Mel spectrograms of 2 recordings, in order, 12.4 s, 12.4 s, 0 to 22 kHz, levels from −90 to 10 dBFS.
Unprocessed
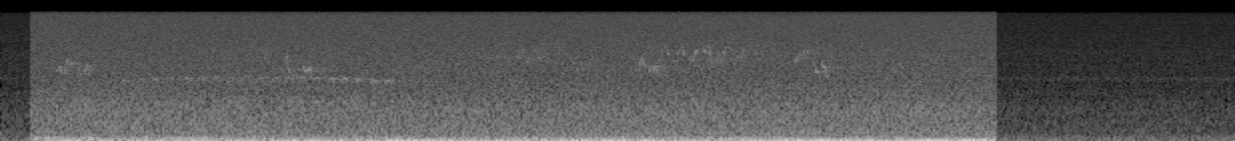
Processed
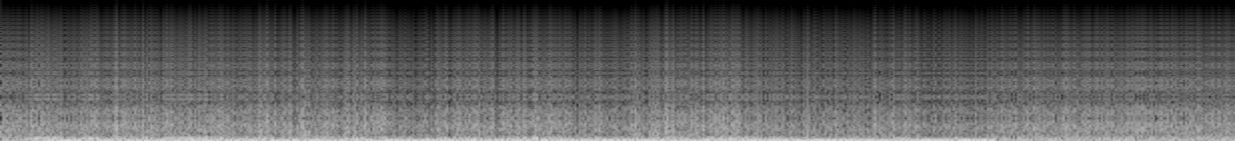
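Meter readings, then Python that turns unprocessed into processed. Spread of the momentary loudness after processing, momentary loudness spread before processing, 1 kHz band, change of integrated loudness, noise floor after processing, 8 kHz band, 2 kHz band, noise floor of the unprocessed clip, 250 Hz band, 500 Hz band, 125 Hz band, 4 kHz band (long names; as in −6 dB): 4 LU, 19 LU, +7.5 dB, +7.5 dB, −20 dBFS, −4.0 dB, +6.0 dB, −46 dBFS, +10.5 dB, +12.0 dB, +9.5 dB, +1.5 dB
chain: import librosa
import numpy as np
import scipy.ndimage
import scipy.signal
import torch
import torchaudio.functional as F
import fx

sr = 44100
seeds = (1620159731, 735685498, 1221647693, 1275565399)

y = x + 0.84 * np.pad(x, (int(2.5 * sr / 1000.0), 0))[:len(x)]
y = fx.sample_hold(y, sr, seeds[0], rate_hz=1300.0, jitter_pct=0)
y = fx.air_absorb(y, sr, metres=56.0)
y = fx.env_flatten(y, sr, amount_pct=70)
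y = F.gain(torch.from_numpy(y), -3.0).numpy()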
